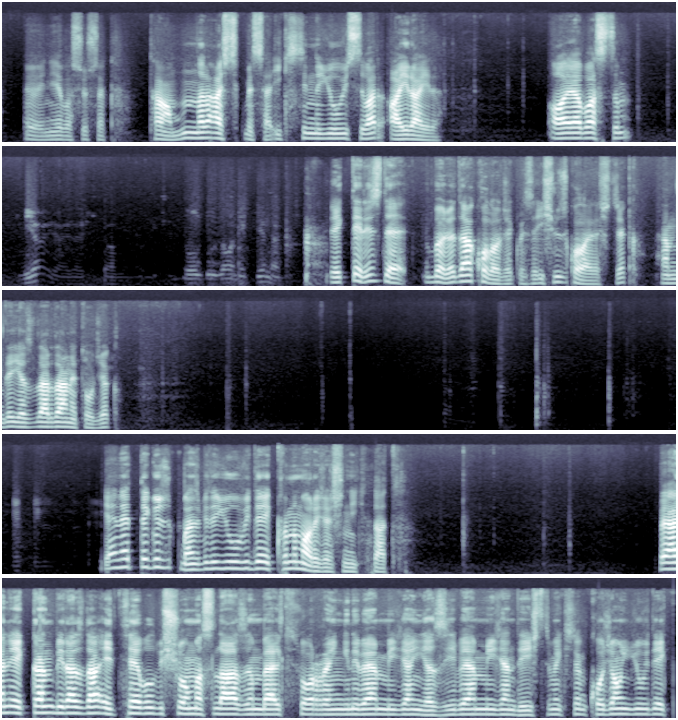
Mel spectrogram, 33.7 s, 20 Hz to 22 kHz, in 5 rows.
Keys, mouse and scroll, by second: 0.0 click, 0.6 Tab, 1.9 click, 2.6 a, 3.0 Tab, 3.2 a, 4.4 Tab, 4.8 click, 5.1 a, 8.2 click, 23.4-25.0 middle drag, 25.0 a, 25.2-33.7 middle drag.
